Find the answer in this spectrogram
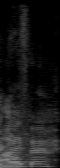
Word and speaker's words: either: It can be either or either. It can be either or either? Yes. The Oxford Dictionary will give you both.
